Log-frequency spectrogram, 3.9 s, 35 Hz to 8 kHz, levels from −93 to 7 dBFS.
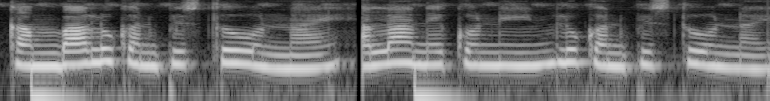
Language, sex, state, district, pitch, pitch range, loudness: Telugu, female, Andhra Pradesh, Guntur, 245 Hz, 235-265 Hz, -16 LUFS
